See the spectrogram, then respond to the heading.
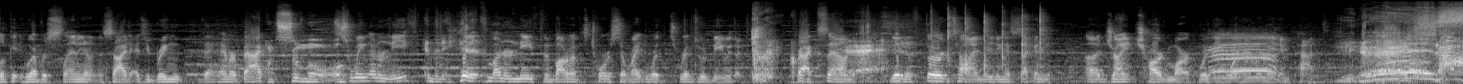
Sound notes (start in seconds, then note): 7.6 crunch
